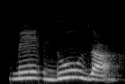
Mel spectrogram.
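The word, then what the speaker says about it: medusa: আপু, মেরেন্দা, মেদো মেদোসা, মেদুজা, হ্যাঁ মেদু উচ্চারণ হবে, দ উ দু মেদুজা, মেদুজা, হ্যাঁ মেদুজা, মেন্টা, ব্রাভিসিমা।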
